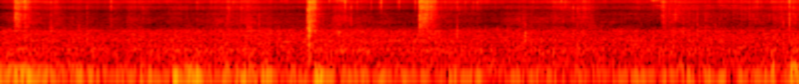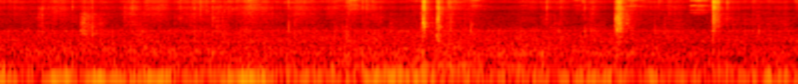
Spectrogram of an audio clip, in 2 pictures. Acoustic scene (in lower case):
residential area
